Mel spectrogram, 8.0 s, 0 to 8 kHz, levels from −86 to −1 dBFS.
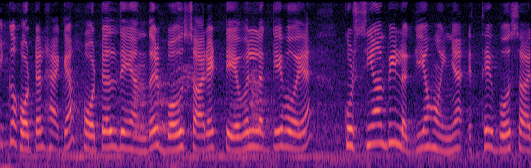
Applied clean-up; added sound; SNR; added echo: none; none; none; none.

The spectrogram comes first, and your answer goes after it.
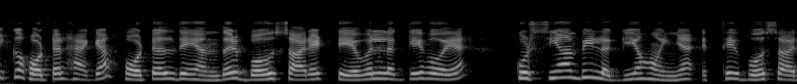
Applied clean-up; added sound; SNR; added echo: neural mask model DeepFilterNet 3.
